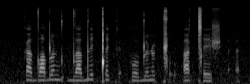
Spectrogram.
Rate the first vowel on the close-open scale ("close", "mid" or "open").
open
